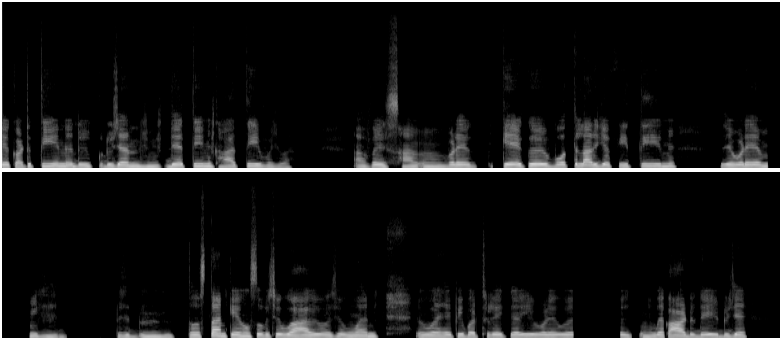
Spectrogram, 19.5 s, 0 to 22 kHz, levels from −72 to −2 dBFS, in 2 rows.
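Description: At 9.56 s the speech cuts to silence for about 0.5 s, a playback stall, likely from the player running short of data. From 10.08 to 13.08 s, time-compressed catch-up runs it 1.15 times fast, hurried but at normal pitch. A second stall silences it from 16.85 to 17.46 s. Catch-up follows at double speed until 18.04 s, sounding rushed but at normal pitch.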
